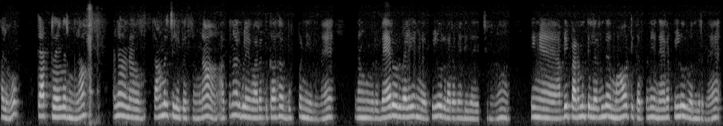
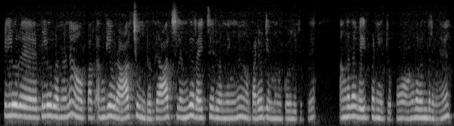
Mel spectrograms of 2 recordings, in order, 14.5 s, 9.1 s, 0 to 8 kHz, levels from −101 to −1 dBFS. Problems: low volume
